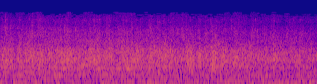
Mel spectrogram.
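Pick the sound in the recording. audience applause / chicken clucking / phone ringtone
audience applause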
